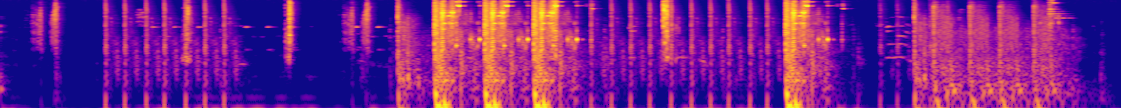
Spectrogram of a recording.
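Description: Rapid gunshots crack from a video game.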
